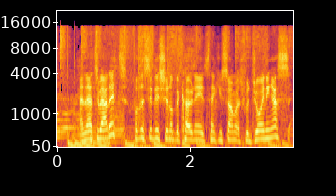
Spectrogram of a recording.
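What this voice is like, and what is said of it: South African accent. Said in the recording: “hearing South African accent every day ... at least you get to hear a South African voice daily”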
